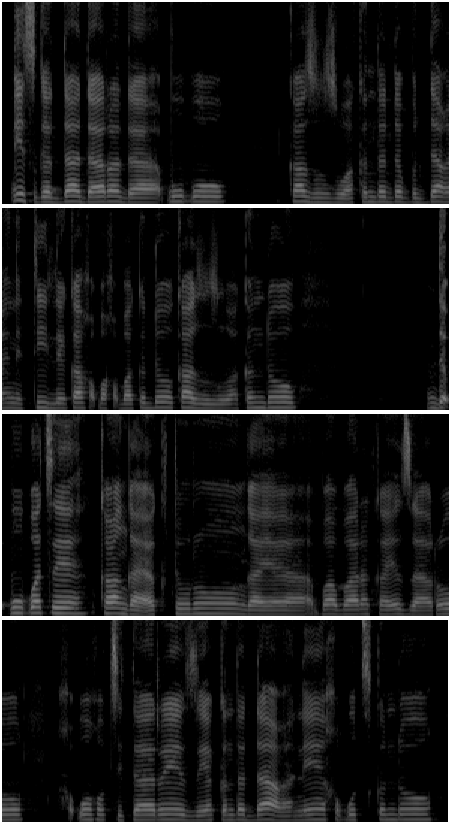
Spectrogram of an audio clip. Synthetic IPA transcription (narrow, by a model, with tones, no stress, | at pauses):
ɓi˦t͡sɡa˨da˦da˦ɾa˦da˨ɓu˦ɓo˦ | ka˦zu˨zu˨wa˨ka˦ndo˦da˦bu˨da˦ɣi˦ni˨ti˦ɮe˦ka˦xa˨ɓa˨xa˨ɓa˨ka˦ndo˦ka˦zu˨zu˨wa˨ka˦ndo˦ | da˨ɓu˦ɓa˦t͡se˦ka˦ŋɡa˨ja˨ktu˦ɾu˦ŋɡa˨ja˨ba˦ba˦ɾa˦ka˨ja˦za˨ɾo˦ | xa̰˨ɓo˦xu˦t͡si˨ta˦ɾe˦zi˨ja˦ka˦nda˦da˦ɣa˨ne˦xa˨ɓu˦t͡ska˦ndo˦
